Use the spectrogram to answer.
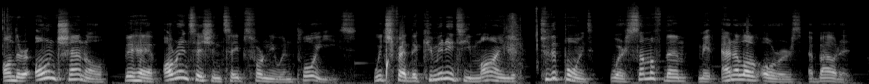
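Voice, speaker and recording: A man's voice: fairly high pitch, big pitch swings, normal speed, hardly any pauses, darkish tone. A man reading scripted narration in the style of an internet video essay. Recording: music under the voice. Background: background music.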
